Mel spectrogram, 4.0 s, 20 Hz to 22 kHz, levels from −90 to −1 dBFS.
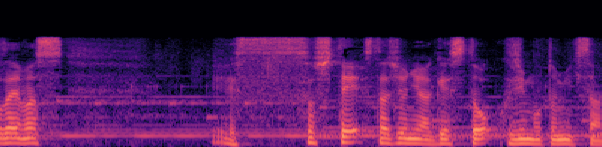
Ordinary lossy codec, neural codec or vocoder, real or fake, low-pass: none; none; real; none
